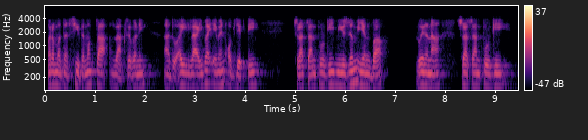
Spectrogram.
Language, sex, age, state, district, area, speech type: Manipuri, male, 60+, Manipur, Churachandpur, urban, conversation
